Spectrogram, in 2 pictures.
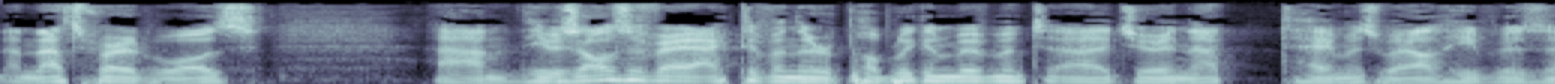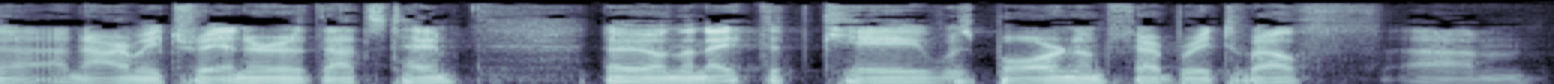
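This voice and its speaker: A man's voice: fairly low pitch, no room sound. A man answering interview questions, hesitant, with many restarts and fillers.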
